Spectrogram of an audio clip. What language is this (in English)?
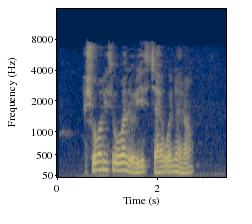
Kabyle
